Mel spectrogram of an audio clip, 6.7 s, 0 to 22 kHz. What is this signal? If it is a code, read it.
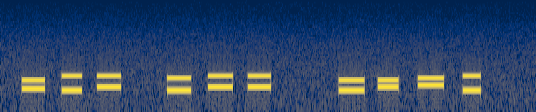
DTMF, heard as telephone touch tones, dialled by hand, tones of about 280 ms. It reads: 439 299 1703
